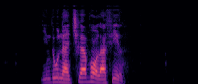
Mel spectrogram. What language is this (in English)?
Kom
